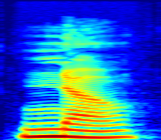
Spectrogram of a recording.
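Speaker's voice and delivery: a firm, final answer to the king. Acted. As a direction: plant the no like a stone. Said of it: "the answer came in a firm voice".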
